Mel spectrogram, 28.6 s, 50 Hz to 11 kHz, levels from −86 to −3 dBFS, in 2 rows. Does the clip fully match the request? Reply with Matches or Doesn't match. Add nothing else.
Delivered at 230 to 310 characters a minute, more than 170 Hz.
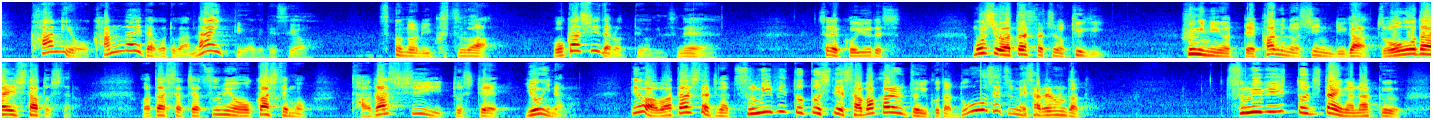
Matches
